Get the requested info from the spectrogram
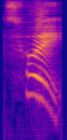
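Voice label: "cui4", Mandarin Chinese syllable, pinyin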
